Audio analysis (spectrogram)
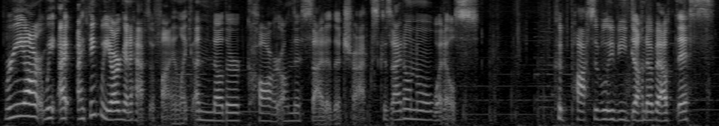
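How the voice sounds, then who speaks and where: A woman's voice: mid-range voice, moderate pace, soft background music. A woman streaming a video game live with casual, chatty commentary, often muttering to herself and to game characters.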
